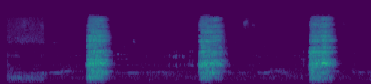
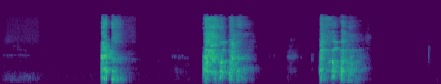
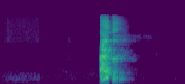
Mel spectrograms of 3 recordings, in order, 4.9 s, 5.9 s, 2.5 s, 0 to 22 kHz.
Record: {"exhalation_length": "4.9 s", "exhalation_amplitude": 4808, "exhalation_signal_mean_std_ratio": 0.36, "three_cough_length": "5.9 s", "three_cough_amplitude": 26252, "three_cough_signal_mean_std_ratio": 0.33, "cough_length": "2.5 s", "cough_amplitude": 32699, "cough_signal_mean_std_ratio": 0.22, "survey_phase": "beta (2021-08-13 to 2022-03-07)", "age": "45-64", "gender": "Male", "wearing_mask": "No", "symptom_none": true, "smoker_status": "Ex-smoker", "respiratory_condition_asthma": false, "respiratory_condition_other": false, "recruitment_source": "REACT", "submission_delay": "0 days", "covid_test_result": "Negative", "covid_test_method": "RT-qPCR", "influenza_a_test_result": "Unknown/Void", "influenza_b_test_result": "Unknown/Void"}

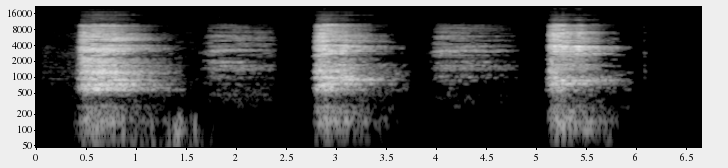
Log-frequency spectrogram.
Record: {"exhalation_length": "6.7 s", "exhalation_amplitude": 25776, "exhalation_signal_mean_std_ratio": 0.44, "survey_phase": "alpha (2021-03-01 to 2021-08-12)", "age": "45-64", "gender": "Male", "wearing_mask": "No", "symptom_none": true, "smoker_status": "Never smoked", "respiratory_condition_asthma": false, "respiratory_condition_other": false, "recruitment_source": "REACT", "submission_delay": "1 day", "covid_test_result": "Negative", "covid_test_method": "RT-qPCR"}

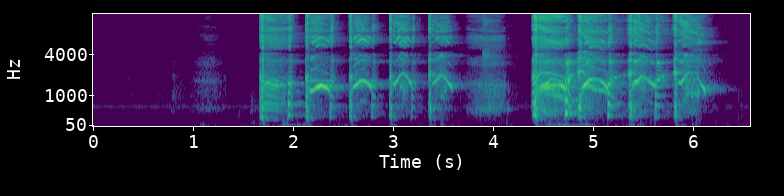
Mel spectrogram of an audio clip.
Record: {"cough_length": "6.6 s", "cough_amplitude": 18924, "cough_signal_mean_std_ratio": 0.51, "survey_phase": "beta (2021-08-13 to 2022-03-07)", "age": "18-44", "gender": "Female", "wearing_mask": "No", "symptom_cough_any": true, "symptom_runny_or_blocked_nose": true, "symptom_shortness_of_breath": true, "symptom_sore_throat": true, "symptom_abdominal_pain": true, "symptom_fatigue": true, "symptom_fever_high_temperature": true, "symptom_headache": true, "symptom_change_to_sense_of_smell_or_taste": true, "symptom_onset": "3 days", "smoker_status": "Never smoked", "respiratory_condition_asthma": false, "respiratory_condition_other": false, "recruitment_source": "Test and Trace", "submission_delay": "1 day", "covid_test_result": "Positive", "covid_test_method": "RT-qPCR"}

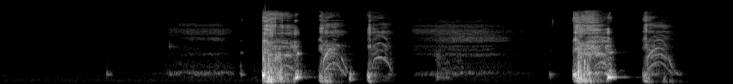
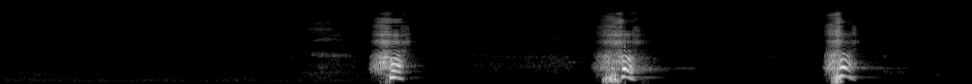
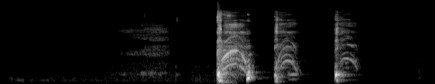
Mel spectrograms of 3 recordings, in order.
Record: {"cough_length": "7.3 s", "cough_amplitude": 32768, "cough_signal_mean_std_ratio": 0.27, "exhalation_length": "9.7 s", "exhalation_amplitude": 32235, "exhalation_signal_mean_std_ratio": 0.22, "three_cough_length": "4.4 s", "three_cough_amplitude": 32768, "three_cough_signal_mean_std_ratio": 0.25, "survey_phase": "beta (2021-08-13 to 2022-03-07)", "age": "45-64", "gender": "Female", "wearing_mask": "No", "symptom_runny_or_blocked_nose": true, "symptom_sore_throat": true, "symptom_fatigue": true, "symptom_headache": true, "symptom_onset": "3 days", "smoker_status": "Ex-smoker", "respiratory_condition_asthma": true, "respiratory_condition_other": false, "recruitment_source": "REACT", "submission_delay": "1 day", "covid_test_result": "Positive", "covid_test_method": "RT-qPCR", "covid_ct_value": 18.0, "covid_ct_gene": "E gene", "influenza_a_test_result": "Negative", "influenza_b_test_result": "Negative"}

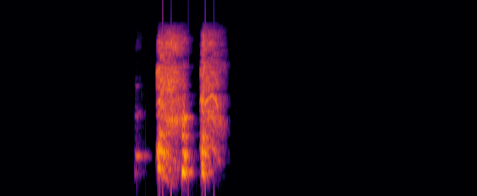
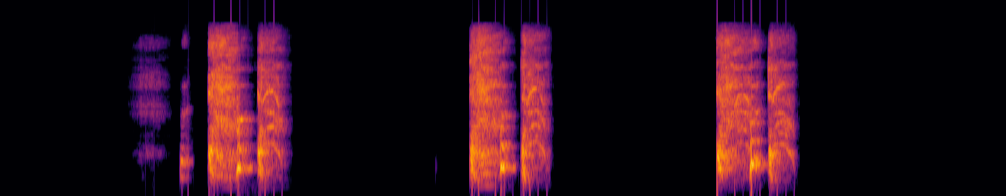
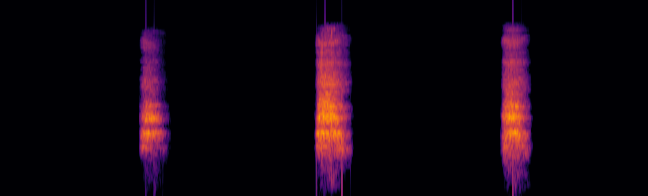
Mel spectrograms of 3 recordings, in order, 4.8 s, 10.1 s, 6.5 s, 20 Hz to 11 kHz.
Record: {"cough_length": "4.8 s", "cough_amplitude": 27942, "cough_signal_mean_std_ratio": 0.26, "three_cough_length": "10.1 s", "three_cough_amplitude": 32768, "three_cough_signal_mean_std_ratio": 0.35, "exhalation_length": "6.5 s", "exhalation_amplitude": 26248, "exhalation_signal_mean_std_ratio": 0.25, "survey_phase": "beta (2021-08-13 to 2022-03-07)", "age": "45-64", "gender": "Female", "wearing_mask": "No", "symptom_none": true, "smoker_status": "Never smoked", "respiratory_condition_asthma": false, "respiratory_condition_other": false, "recruitment_source": "REACT", "submission_delay": "1 day", "covid_test_result": "Negative", "covid_test_method": "RT-qPCR"}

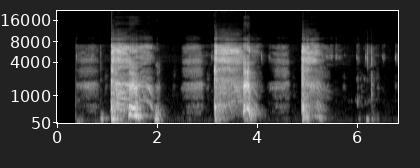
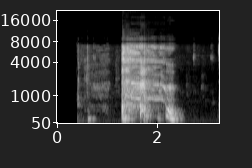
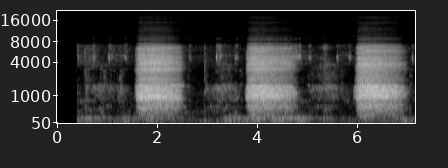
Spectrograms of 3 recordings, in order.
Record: {"three_cough_length": "6.8 s", "three_cough_amplitude": 32768, "three_cough_signal_mean_std_ratio": 0.44, "cough_length": "3.2 s", "cough_amplitude": 32037, "cough_signal_mean_std_ratio": 0.45, "exhalation_length": "7.2 s", "exhalation_amplitude": 19327, "exhalation_signal_mean_std_ratio": 0.54, "survey_phase": "beta (2021-08-13 to 2022-03-07)", "age": "65+", "gender": "Male", "wearing_mask": "No", "symptom_none": true, "smoker_status": "Never smoked", "respiratory_condition_asthma": false, "respiratory_condition_other": false, "recruitment_source": "REACT", "submission_delay": "1 day", "covid_test_result": "Negative", "covid_test_method": "RT-qPCR"}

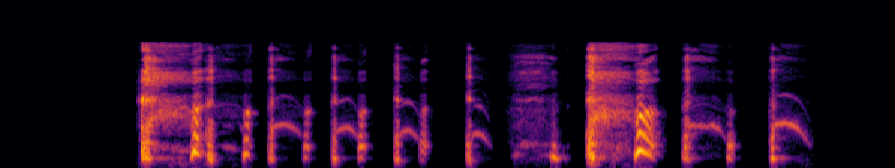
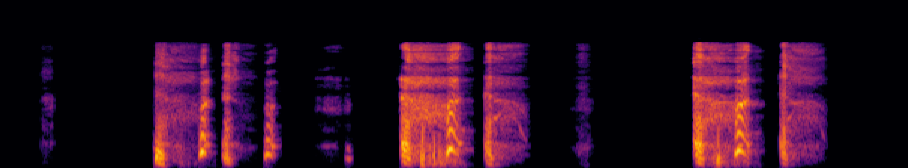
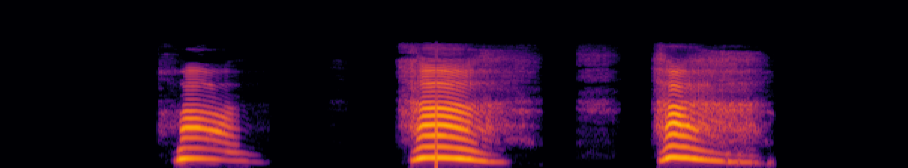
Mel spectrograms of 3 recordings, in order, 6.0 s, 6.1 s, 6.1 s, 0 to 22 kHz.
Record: {"cough_length": "6.0 s", "cough_amplitude": 20595, "cough_signal_mean_std_ratio": 0.28, "three_cough_length": "6.1 s", "three_cough_amplitude": 23098, "three_cough_signal_mean_std_ratio": 0.29, "exhalation_length": "6.1 s", "exhalation_amplitude": 18076, "exhalation_signal_mean_std_ratio": 0.34, "survey_phase": "alpha (2021-03-01 to 2021-08-12)", "age": "18-44", "gender": "Female", "wearing_mask": "No", "symptom_fatigue": true, "symptom_fever_high_temperature": true, "symptom_headache": true, "symptom_loss_of_taste": true, "smoker_status": "Never smoked", "respiratory_condition_asthma": false, "respiratory_condition_other": false, "recruitment_source": "Test and Trace", "submission_delay": "2 days", "covid_test_result": "Positive", "covid_test_method": "RT-qPCR", "covid_ct_value": 18.3, "covid_ct_gene": "ORF1ab gene", "covid_ct_mean": 19.6, "covid_viral_load": "390000 copies/ml", "covid_viral_load_category": "Low viral load (10K-1M copies/ml)"}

